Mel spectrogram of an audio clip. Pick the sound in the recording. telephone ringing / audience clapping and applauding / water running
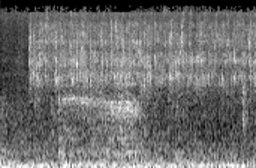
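water running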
